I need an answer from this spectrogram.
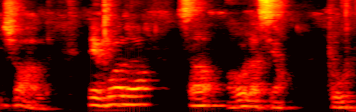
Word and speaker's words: Chasles: Il s'écrit Chasles, Charles, et se lit Charles.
